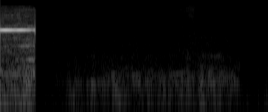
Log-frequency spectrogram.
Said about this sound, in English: I have a smoke alarm going off right now.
